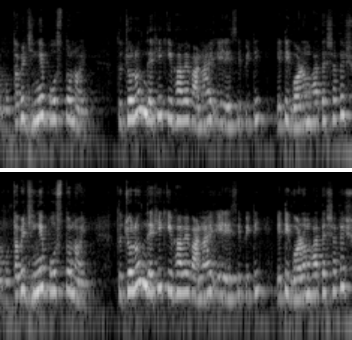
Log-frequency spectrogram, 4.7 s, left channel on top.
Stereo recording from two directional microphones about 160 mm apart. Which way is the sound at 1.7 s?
20° left (ahead or behind).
